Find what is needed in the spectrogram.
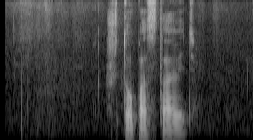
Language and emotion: Russian, neutral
